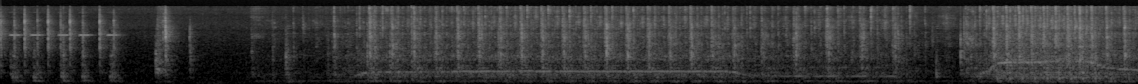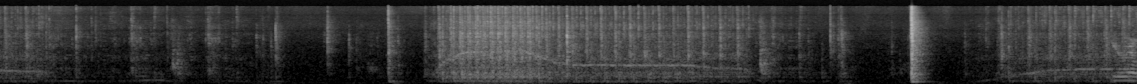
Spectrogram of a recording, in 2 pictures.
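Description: A sewing machine stitching close by in several bursts of rapid mechanical ticking and whirring, separated by pauses, with faint handling sounds between runs.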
